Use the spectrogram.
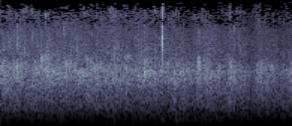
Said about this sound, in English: So let's give ourselves a big round of applause for that, first of all.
